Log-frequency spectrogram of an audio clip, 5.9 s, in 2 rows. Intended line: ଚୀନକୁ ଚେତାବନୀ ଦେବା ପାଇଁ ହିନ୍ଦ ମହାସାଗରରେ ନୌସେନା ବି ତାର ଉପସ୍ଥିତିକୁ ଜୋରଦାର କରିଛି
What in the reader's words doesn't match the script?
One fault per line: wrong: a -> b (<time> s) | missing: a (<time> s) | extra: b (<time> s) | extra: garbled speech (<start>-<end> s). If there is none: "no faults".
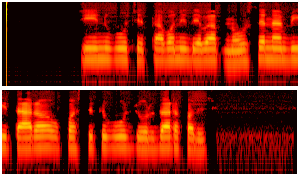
missing: ପାଇଁ ହିନ୍ଦ ମହାସାଗରରେ (2.1 s)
